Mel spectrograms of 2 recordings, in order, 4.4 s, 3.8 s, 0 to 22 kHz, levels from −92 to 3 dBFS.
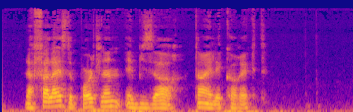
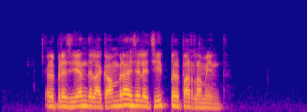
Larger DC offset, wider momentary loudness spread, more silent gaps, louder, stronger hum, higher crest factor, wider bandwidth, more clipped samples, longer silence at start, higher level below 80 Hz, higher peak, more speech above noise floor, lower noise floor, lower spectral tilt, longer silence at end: neither; about the same, 8 LU vs 10 LU; neither; about the same, -15 LUFS vs -16 LUFS; neither; about the same, 16 dB vs 16 dB; first, 17 kHz vs 7.4 kHz; neither; second, 0.25 s vs 0.55 s; first, -32 dBFS vs -54 dBFS; about the same, 0 dBFS vs -2 dBFS; second, 29 dB vs 57 dB; second, -42 dBFS vs -73 dBFS; about the same, -5.5 dB/octave vs -6.5 dB/octave; second, 0.55 s vs 1.1 s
